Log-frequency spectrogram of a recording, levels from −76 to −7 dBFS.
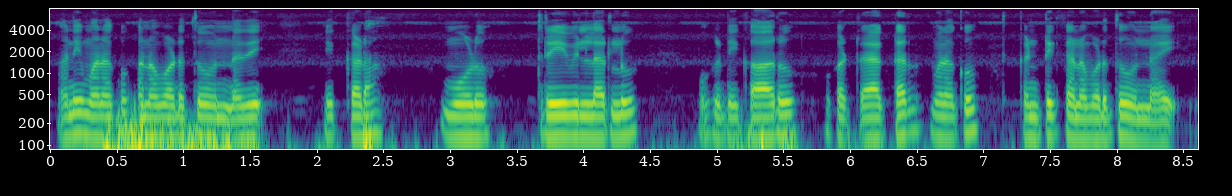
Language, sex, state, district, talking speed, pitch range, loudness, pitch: Telugu, male, Andhra Pradesh, Sri Satya Sai, 110 wpm, 115-130 Hz, -20 LUFS, 125 Hz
